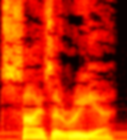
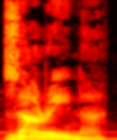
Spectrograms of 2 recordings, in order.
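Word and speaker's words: Czarina: My name, it's not Caesaria. It's not Cesarian. It is Zarina. We love you, Brav man. Oh, you don't pronounce the C.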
